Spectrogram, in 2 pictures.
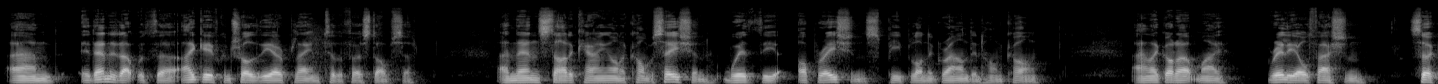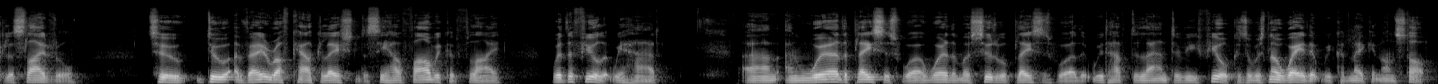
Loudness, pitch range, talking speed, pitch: -23 LUFS, 90-105 Hz, 195 wpm, 95 Hz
